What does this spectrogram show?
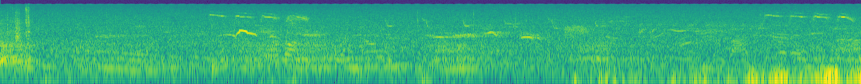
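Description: Quiet outdoor ambience with faint, scattered bird chirps. Low rumbling and thumps on the microphone build from about four seconds in.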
